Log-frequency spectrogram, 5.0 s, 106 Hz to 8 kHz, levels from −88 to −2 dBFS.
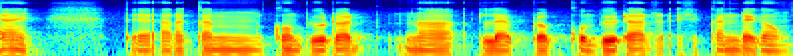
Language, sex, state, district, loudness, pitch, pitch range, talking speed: Chakma, male, Tripura, Dhalai, -20 LUFS, 90 Hz, 85-90 Hz, 120 wpm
